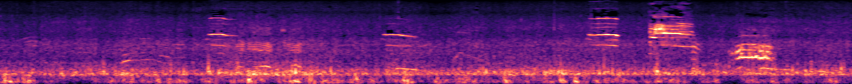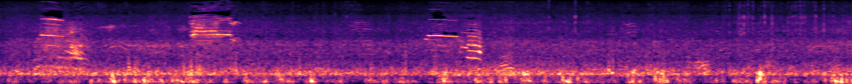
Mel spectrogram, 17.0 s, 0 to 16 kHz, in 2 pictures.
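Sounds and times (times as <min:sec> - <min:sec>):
gulls calling: 0:00.2 - 0:03.1, 0:03.8 - 0:05.0, 0:05.8 - 0:11.2, 0:11.9 - 0:13.6.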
